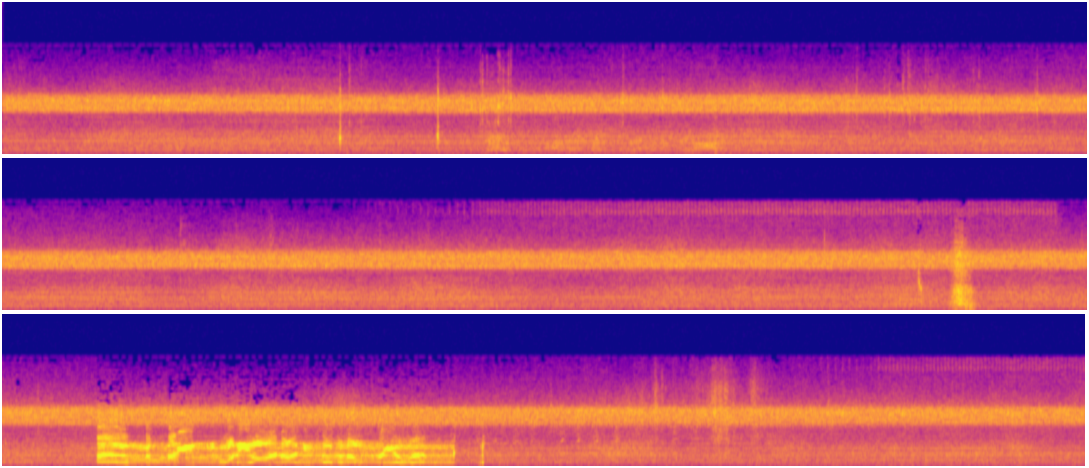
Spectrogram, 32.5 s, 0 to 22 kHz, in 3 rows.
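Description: A steady hiss with a distant freight train rolling slowly. About 23 seconds in, a scanner radio transmission breaks in: a garbled voice that switches on and off abruptly and lasts about three seconds. A fainter, shorter burst of radio voice comes earlier, about five seconds in.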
